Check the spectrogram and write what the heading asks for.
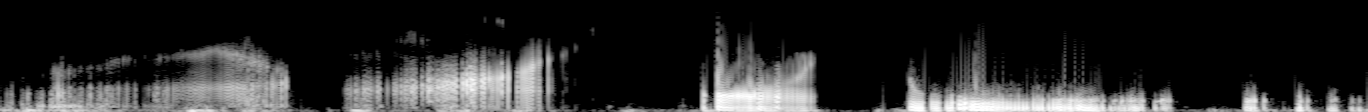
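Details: Hunger stomach growling (borborygmi), compiled from three years of recordings of the uploader's own stomach: several loud groaning, gurgling rumbles with squeaky rises and short bubbly bursts.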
